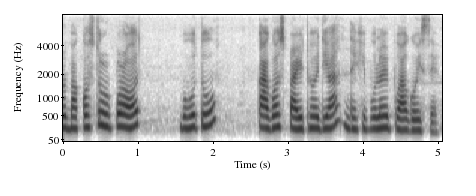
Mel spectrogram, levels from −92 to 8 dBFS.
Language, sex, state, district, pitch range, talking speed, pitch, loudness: Assamese, female, Assam, Sonitpur, 230-270 Hz, 120 wpm, 245 Hz, -18 LUFS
